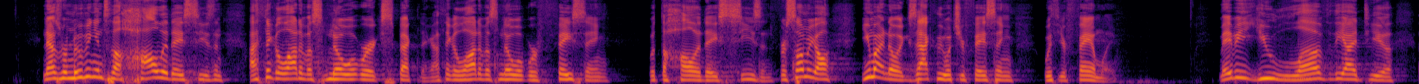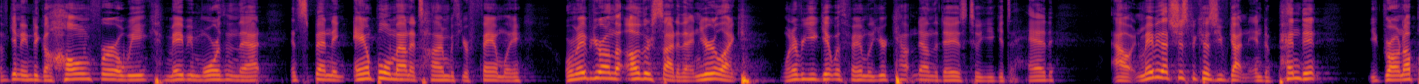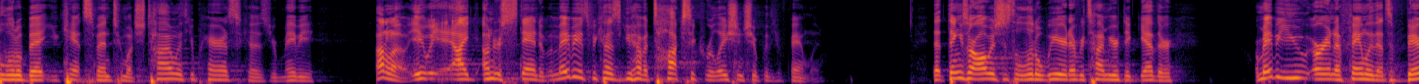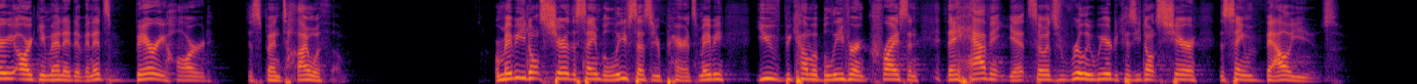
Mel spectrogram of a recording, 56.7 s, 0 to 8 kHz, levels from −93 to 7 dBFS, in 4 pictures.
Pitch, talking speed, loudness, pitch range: 165 Hz, 220 wpm, -26 LUFS, 145-185 Hz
